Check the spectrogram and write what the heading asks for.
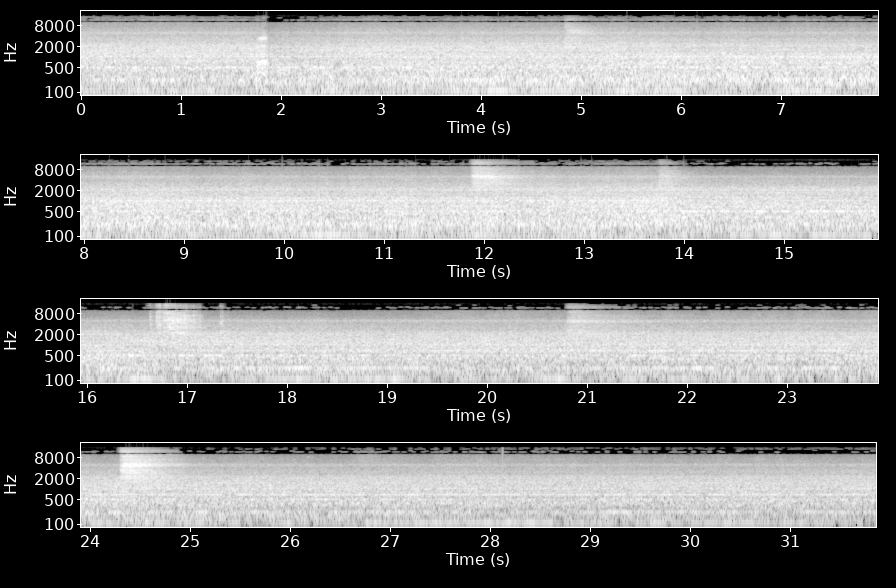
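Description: Brush-type automatic car wash running around a vehicle: a dense, steady wash of water spray and cloth brushes over the body on top of a machinery hum. In the second half there are four short hisses, about four seconds apart.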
